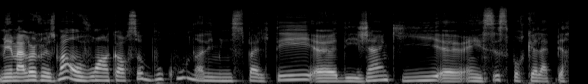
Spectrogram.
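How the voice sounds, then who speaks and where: The recording is very clean, with a silent background. The speaker has a Quebec accent, ordinary pitch variation and a fairly quick pace. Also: woman. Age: 30s. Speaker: journalist and author. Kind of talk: interview.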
